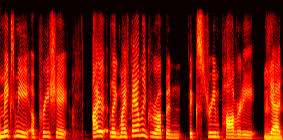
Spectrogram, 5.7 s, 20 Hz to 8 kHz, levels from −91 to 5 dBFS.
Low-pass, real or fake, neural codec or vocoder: 7.2 kHz; real; none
